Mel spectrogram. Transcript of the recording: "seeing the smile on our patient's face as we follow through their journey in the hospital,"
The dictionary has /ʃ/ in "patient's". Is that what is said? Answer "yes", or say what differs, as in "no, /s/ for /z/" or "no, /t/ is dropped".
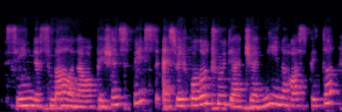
yes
